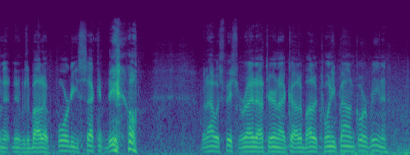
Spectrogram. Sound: laughs

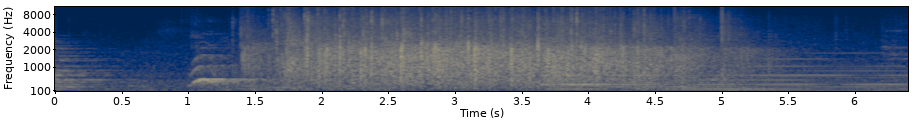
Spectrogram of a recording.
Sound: applause

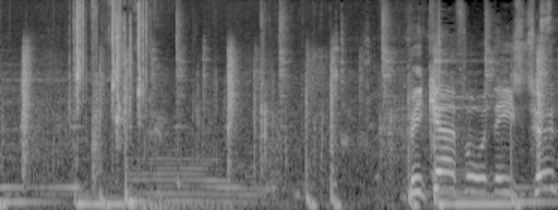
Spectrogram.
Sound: back cracks

